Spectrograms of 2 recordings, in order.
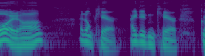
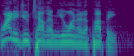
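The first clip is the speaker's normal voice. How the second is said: put-on angry voice. Retelling what his wife asked once they got home, retelling her angry question. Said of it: "She was very mad".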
